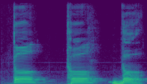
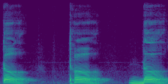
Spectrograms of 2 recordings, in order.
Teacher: त थ द हे जीभ दाताला लावून तर ट ठ ड हे जीभ टाळूला लावून बोलले जातात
